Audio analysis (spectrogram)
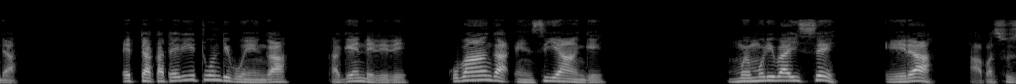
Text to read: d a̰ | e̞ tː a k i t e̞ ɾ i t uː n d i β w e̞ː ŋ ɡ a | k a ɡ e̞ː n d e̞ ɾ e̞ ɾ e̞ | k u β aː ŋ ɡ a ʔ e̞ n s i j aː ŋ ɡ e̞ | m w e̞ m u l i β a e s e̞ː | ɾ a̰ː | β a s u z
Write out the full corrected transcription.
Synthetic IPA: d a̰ | e̞ tː a k a t e̞ ɾ i t uː n d i β w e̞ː ŋ ɡ a | k a ɡ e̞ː n d e̞ ɾ e̞ ɾ e̞ | k u β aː ŋ ɡ a ʔ e̞ n s i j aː ŋ ɡ e̞ | m w e̞ m u l i β a i s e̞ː | ɾ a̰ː | β a s u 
